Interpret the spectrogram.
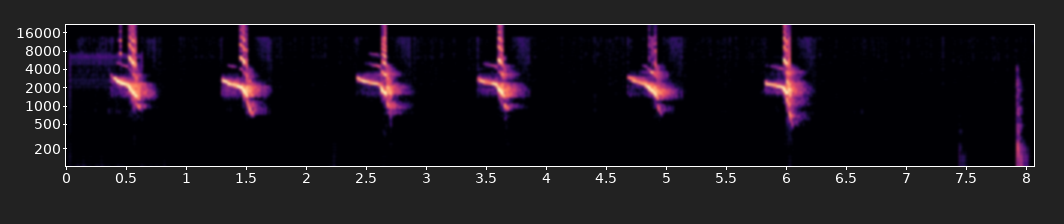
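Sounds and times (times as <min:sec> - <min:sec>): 
elk calf chirp made by mouth: 0:00.4 - 0:01.7, 0:02.4 - 0:03.8, 0:04.7 - 0:05.1, 0:05.8 - 0:06.3.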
